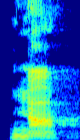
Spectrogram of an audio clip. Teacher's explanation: کھڑا زبر قائم مقام الف مدہ کے اس کو ایک الف کے برابر کھینچ کے پڑھیں گے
